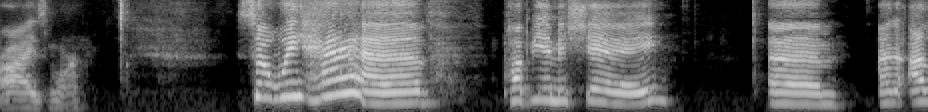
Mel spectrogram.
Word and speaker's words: papier-mâché: So we have papier-mâché. And I like to call it papier-mâché. I don't know why. I think that's probably a more correct pronunciation than papier-mâché, because it's P-A-P-I-E-R.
